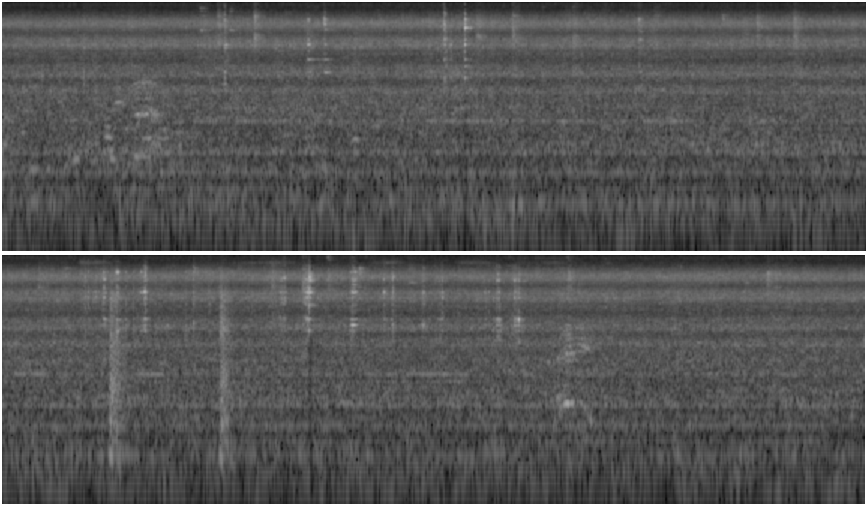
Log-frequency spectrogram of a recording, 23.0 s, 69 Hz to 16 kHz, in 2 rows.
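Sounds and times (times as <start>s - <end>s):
steady background hum: 0.0s - 23.0s
metallic clinks: 12.6s - 14.5s, 15.1s - 18.6s.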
